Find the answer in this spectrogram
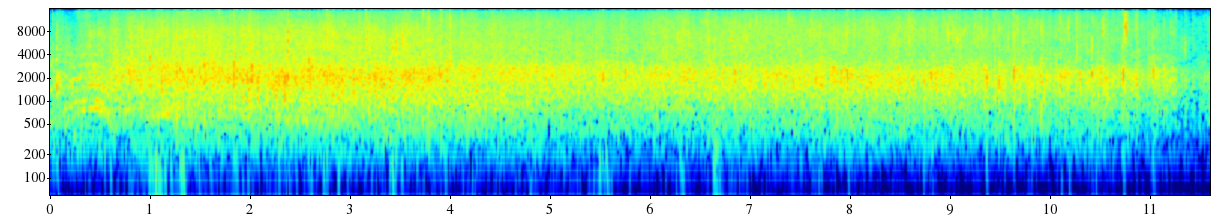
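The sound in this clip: Long, hearty audience applause greeting an author invited to speak, a thick, steady roar of clapping that lasts over ten seconds and barely dips before it eases slightly near the end.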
